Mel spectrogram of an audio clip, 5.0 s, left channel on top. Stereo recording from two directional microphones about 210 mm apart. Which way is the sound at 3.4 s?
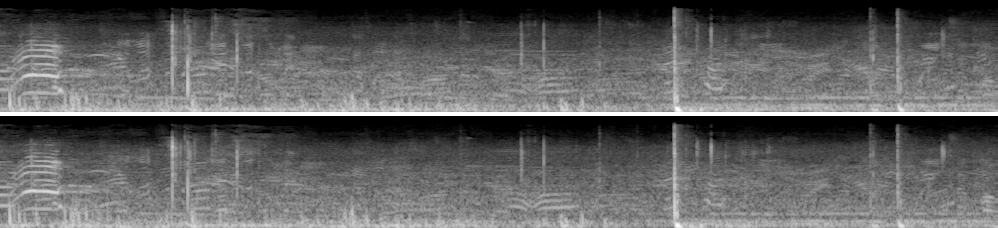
25° right (ahead or behind).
